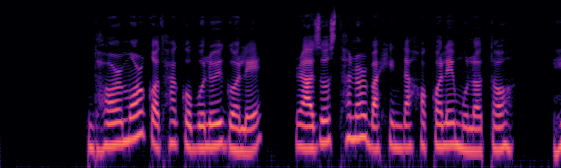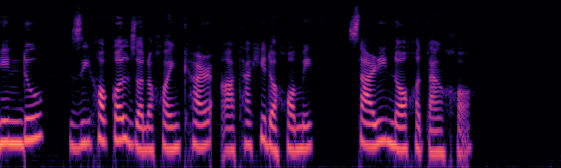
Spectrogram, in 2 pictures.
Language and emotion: Assamese, neutral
